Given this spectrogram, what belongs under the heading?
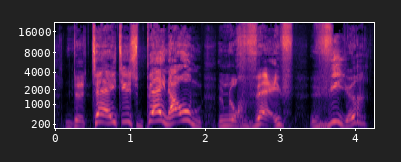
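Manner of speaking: loud, slow announcer call; megaphone countdown. Acted. The megaphone man warns the builders time is nearly up, loud countdown. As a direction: boom the countdown. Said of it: "begon de meneer met de megafoon te roepen".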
